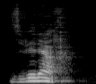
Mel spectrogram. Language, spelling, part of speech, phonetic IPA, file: Russian, зверях, noun, [zvʲɪˈrʲax], LL-Q7737 (rus)-зверях.wav
- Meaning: prepositional plural of зверь (zverʹ)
